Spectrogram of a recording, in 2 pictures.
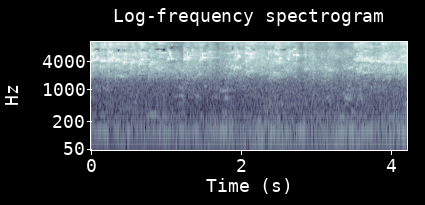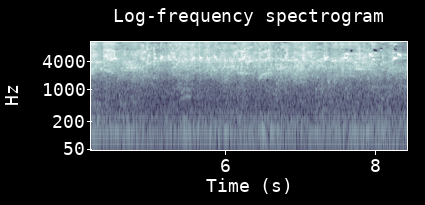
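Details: Several budgerigars chattering continuously, used to encourage pairing and egg laying: busy, scratchy high-pitched twitter with fluttering squeaks that swell and ease in waves, over a soft low hum.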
